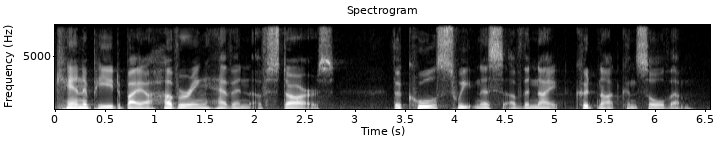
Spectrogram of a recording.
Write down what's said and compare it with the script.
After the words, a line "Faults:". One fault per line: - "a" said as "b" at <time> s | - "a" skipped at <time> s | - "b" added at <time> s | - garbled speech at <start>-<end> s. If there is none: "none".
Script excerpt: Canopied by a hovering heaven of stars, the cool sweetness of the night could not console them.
Canopied by a hovering heaven of stars, the cool sweetness of the night could not console them.
Faults:
none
